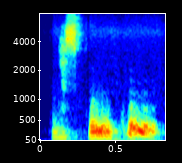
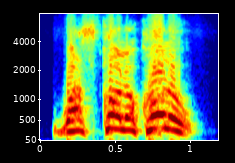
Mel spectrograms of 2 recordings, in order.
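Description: First: Said in the usual way. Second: Loud, high shout of the name; loud call. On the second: Real, not acted. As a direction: belt the name out.

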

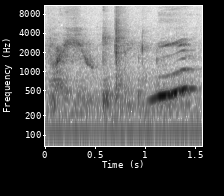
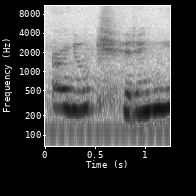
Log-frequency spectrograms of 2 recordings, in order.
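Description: First: High breathless whisper of delight; excited whisper. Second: Said in the usual way. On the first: Real, not acted. Mom-to-be whispering over tiny overalls, delighted. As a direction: squeal it under your breath. Gushing over baby clothes.

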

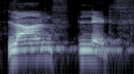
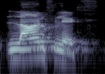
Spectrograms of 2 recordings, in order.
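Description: First: LANCELETS slow, split into lance and lets; slow repetition. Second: Said in the usual way. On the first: Shown as a demonstration. Teacher repeating the common name for students, slow and separated. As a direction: draw out "Lancelets" in two separate parts.

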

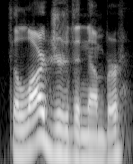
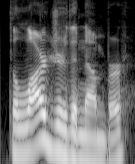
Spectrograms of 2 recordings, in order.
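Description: The two takes are said the same way.

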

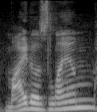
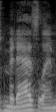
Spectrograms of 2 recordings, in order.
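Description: First: Midazolam misread as "MY-doze-lam", higher, questioning; imitated mispronunciation. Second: Said in the usual way. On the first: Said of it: "had a word they couldn't pronounce". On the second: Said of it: "And then the teacher goes".

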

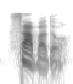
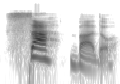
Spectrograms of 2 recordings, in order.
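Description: First: Said in the usual way. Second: Sábado with a loud, drawn-out SÁ; exaggerated stress. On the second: Shown as a demonstration. Teacher showing the accent in Sábado, exaggerated first-syllable stress. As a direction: punch and stretch the first syllable of Sábado, slowly. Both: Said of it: "To exaggerate".

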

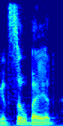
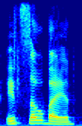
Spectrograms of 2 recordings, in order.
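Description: First: Said in the usual way. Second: "so" pushed louder and higher; emphatic repeat. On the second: Real, not acted. Gamer groaning at own cracking voice, louder. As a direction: lean hard on "so" the second time. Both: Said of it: "my voice just keeps cracking".

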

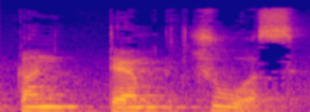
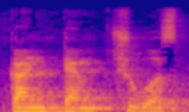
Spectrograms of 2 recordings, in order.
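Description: First: कंटेम्प्चुअस slowly broken as "con-temp-chu-us"; teacher's slow, separated कंटेम्प्चुअस; syllable-by-syllable pronunciation. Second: Said in the usual way. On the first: Shown as a demonstration. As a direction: sound out कंटेम्प्चुअस slowly, piece by piece. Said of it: "पढ़ते हैं". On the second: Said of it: "कंटेम्प्चुअस पढ़ते हैं".

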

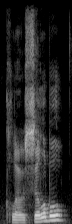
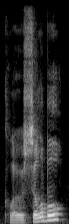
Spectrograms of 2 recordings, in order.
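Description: The two takes are said the same way.

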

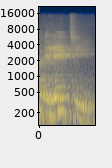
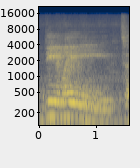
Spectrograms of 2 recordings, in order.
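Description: First: Delete as "de-LEE-tee"; three-syllable delete, ending in ee; final E pronounced. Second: Delete drawn out slowly, ending on t; very slow delete with no vowel after the t; silent final E. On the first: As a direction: wrongly add an ee after the t in delete. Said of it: "We don't say". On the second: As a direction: stretch delete as "dee-leeet". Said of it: "silent, like in". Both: Shown as a demonstration.

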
